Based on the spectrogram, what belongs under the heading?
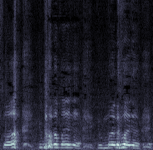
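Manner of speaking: loud, laughing mock curse; laughing insult. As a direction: curse him out through a laugh.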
